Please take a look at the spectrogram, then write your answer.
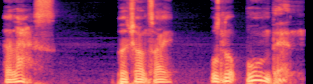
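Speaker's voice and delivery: put-on timid young girl, pitch lifting at the end; meek as a lamb. A narrator's reading. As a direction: plead gently, like a lamb. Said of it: "replied like a lamb".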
